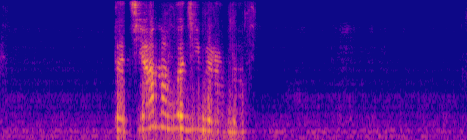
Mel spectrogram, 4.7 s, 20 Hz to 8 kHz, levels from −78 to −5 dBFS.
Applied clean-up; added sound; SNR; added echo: neural separator model SepFormer DNS4.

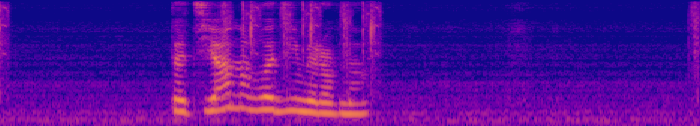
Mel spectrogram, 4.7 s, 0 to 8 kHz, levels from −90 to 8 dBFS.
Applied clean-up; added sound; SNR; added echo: none; Camera; 18 dB; reverberation time 0.2 s.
